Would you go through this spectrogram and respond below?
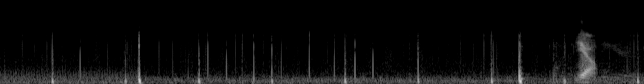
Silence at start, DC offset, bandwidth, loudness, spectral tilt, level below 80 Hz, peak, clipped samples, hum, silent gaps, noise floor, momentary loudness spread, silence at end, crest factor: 0.15 s; under 0.1%; 8 kHz; -33 LUFS; -9 dB/octave; -50 dBFS; -6 dBFS; under 0.1%; none; none; -50 dBFS; 22 LU; 0.05 s; 26 dB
